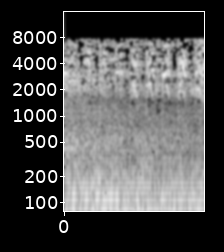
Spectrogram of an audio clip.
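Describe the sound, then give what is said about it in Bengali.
Birds calling from inside large garden trees at dusk, a continuous dense chatter of high chirps and squawks with no single call standing out, steady throughout. “বড় বড় গাছের বুকের ভেতর থেকে ভেসে আসছে পাখিদের বেলা শেষের কলরব।”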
